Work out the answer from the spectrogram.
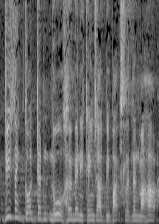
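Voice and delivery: ordinary delivery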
